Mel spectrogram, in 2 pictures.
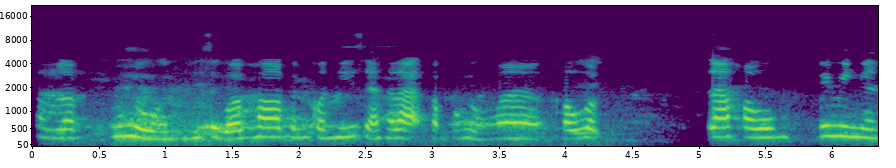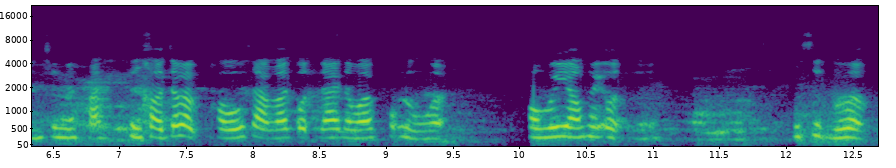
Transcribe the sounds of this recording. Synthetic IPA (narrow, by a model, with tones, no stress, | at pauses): sa˨˩˦mla˨˩p̚ʰːuː˥˩k̚nuː˩˦˨ɾuː˦˥sɯ˨˩k̚waː˥˩pʰɔː˥˩pe˧nkʰo˧nt̪ʰiː˥˩si˨˩˦sʰa˧la˨˩ʔka˨˩pʰːu˥˩k̚nuː˩˦waː˥˩kʰa˦˥wbɛː˨˩p̚ | lɛː˦˥˩kʰa˦˥wma˥˩jmiː˧ŋɤ˧nt͡ɕʰa˥˩ma˦˥jxʰa˧˦˥t̪ʰɯ˨˩˦ŋkʰa˦˥wt͡ɕa˨˩bɛː˨˩p̚kʰa˦˥wsaː˨˦maː˥˩t̪̚ʔo˨˩t̪̚daː˥˩jt̪ɛː˨˩waː˥˩pʰu̥˥˩ək̚nuː˩˦a˨˩ | kʰa˦˥wma˥˩jɔː˧mha˥˩jʔo˨˩t̪̚lɤː˧˦ | ɾuː˦˥sɯ˨˩k̚maː˥˩bɛː˨˩p̚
